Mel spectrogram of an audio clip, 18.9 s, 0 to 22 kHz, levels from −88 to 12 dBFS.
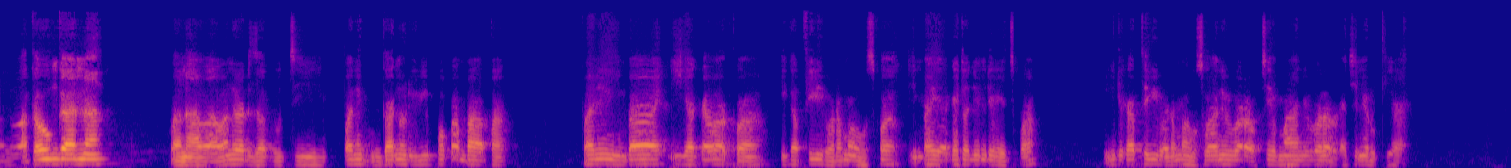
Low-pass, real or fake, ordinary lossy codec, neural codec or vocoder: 19.8 kHz; fake; MP3, 64 kbps; codec, 44.1 kHz, 2.6 kbps, DAC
